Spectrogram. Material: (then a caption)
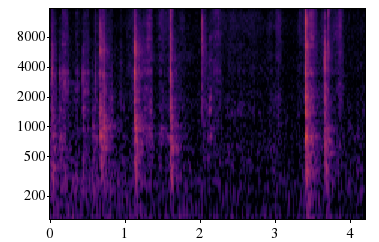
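Plastic. A hand wipes and rubs around the knobs of a white plastic control panel with a hollow housing on an electric range, using a cloth. Quiet, dry rubbing is broken by several short, sharp, bright ticks that die away almost instantly, over a low hum in the first half.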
